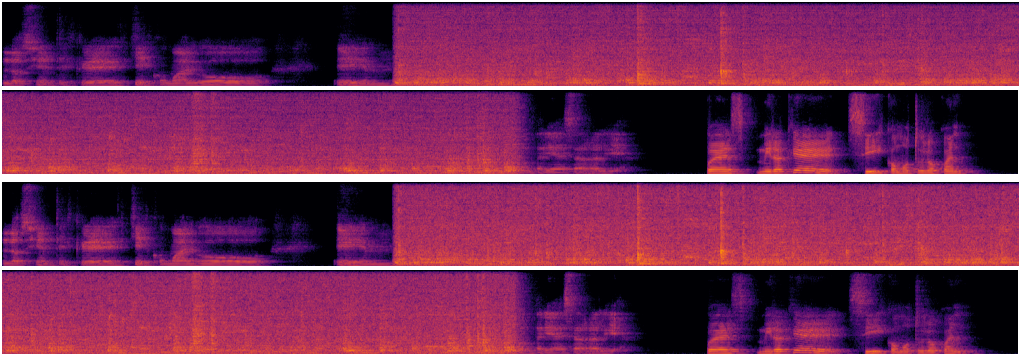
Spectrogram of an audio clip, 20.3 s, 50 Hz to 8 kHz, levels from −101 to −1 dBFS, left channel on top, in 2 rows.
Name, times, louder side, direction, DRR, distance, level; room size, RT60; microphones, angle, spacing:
voice 1, 0.0-3.0 3.3-4.1 4.7-6.1 7.5-8.3 8.8-13.8 14.2-16.4, right 2 dB, 45° right, -2 dB, 3.9 m, -48 dB
sound 1, 3.9-15.3, right 2 dB, 20° right, 1.6 m, -37 dB
voice 2, 17.2-19.8, left 2 dB, 85° left, 9 dB, 1.6 m, -39 dB
9.5 x 8.8 x 4.4 m, 0.40 s
head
